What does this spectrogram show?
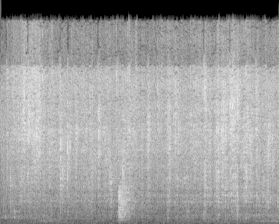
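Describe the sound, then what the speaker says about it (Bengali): Chopped onions and capsicum fry in a pan, a bright continuous sizzle with a brief scraping stir partway through; no voices. "পেঁয়াজগুলোকেও হালকা ভাজা ভাজা করে নেব, নাড়াচাড়া দিয়ে নিচ্ছি"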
